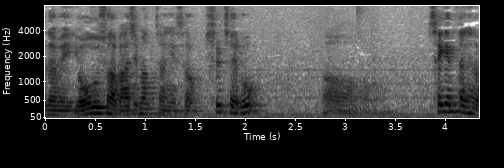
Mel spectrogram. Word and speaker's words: 여호수아: 예수 그리스도를 기대하게 되고, 여호수아, 히브리 발음 여호수아, 헬라어로 하면 예수아가 되죠.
